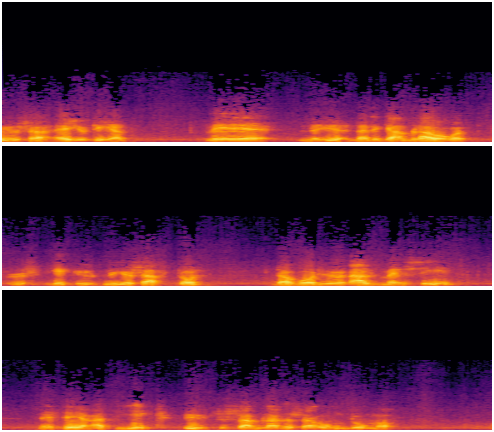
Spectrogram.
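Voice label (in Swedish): Kristianopel, Swedish dialect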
